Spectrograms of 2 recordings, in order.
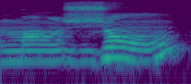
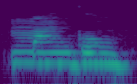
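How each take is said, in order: First: The g is said as a soft zh sound. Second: The g is said as a hard g sound. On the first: The speaker calls it right. "that E softens the pronunciation of the G" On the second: The speaker calls it wrong. "M A N G O N S is going to be pronounced mangon"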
